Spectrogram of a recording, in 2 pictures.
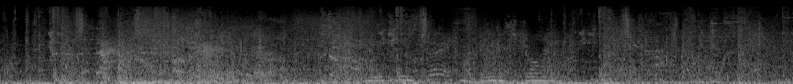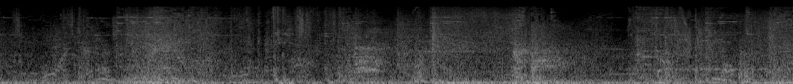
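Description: Weapons clash and hit repeatedly.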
